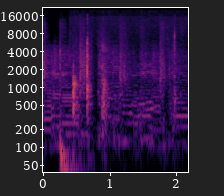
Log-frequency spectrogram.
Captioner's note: knocking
